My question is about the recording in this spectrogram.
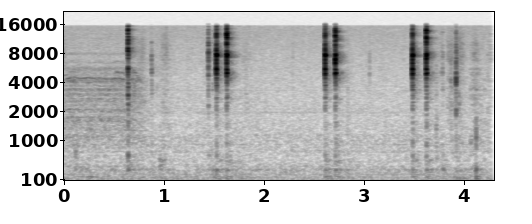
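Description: Sharp clicks of a computer's mouse and keyboard, mostly in close pairs about once a second, over a faint steady low hum.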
